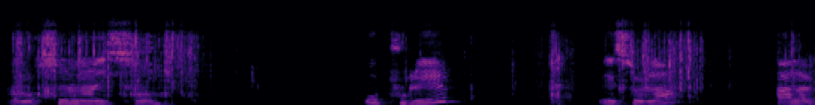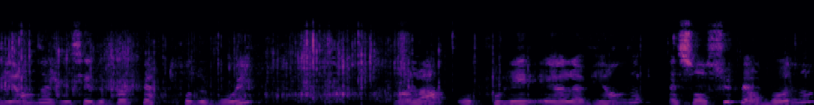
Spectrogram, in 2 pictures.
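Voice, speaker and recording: Chatty woman with a mellow voice. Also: on the high side, normal speed, long pauses, highs cut off, a little hiss or hum. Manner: chatty, hesitant, searching for words with many fillers. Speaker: YouTuber showing a shopping haul. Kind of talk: casual haul video chat.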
